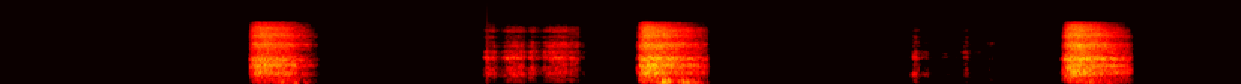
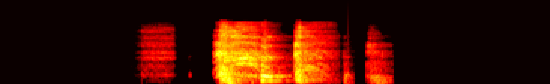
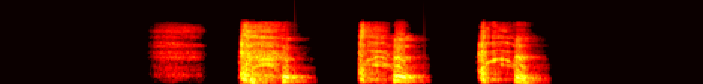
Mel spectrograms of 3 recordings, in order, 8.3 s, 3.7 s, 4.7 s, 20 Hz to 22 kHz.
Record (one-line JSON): {"exhalation_length": "8.3 s", "exhalation_amplitude": 12824, "exhalation_signal_mean_std_ratio": 0.29, "cough_length": "3.7 s", "cough_amplitude": 29635, "cough_signal_mean_std_ratio": 0.32, "three_cough_length": "4.7 s", "three_cough_amplitude": 30657, "three_cough_signal_mean_std_ratio": 0.34, "survey_phase": "beta (2021-08-13 to 2022-03-07)", "age": "45-64", "gender": "Male", "wearing_mask": "No", "symptom_cough_any": true, "symptom_runny_or_blocked_nose": true, "symptom_shortness_of_breath": true, "symptom_onset": "13 days", "smoker_status": "Never smoked", "respiratory_condition_asthma": false, "respiratory_condition_other": false, "recruitment_source": "REACT", "submission_delay": "0 days", "covid_test_result": "Positive", "covid_test_method": "RT-qPCR", "covid_ct_value": 31.4, "covid_ct_gene": "N gene", "influenza_a_test_result": "Negative", "influenza_b_test_result": "Negative"}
